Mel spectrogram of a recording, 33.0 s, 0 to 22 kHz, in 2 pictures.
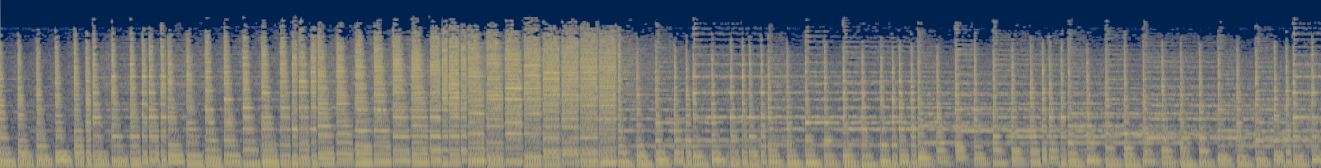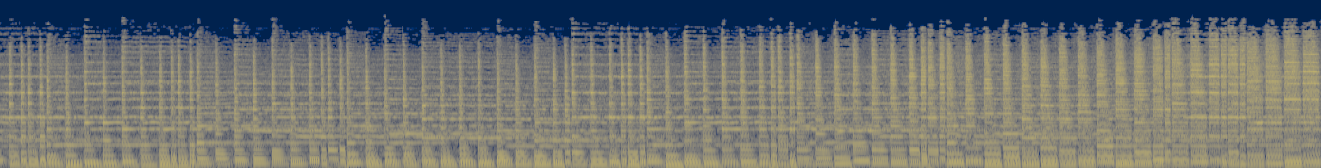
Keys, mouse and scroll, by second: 0.0 click, 1.1 alt+click, 1.9 click, 2.7 shift+click, 3.2 scroll down 1, 4.5 click, 6.6 shift+click, 7.7-9.0 drag, 9.8 click, 12.1 ctrl+b, 15.4 Tab, 15.8-16.9 scroll down 1, 16.9 click, 18.9 Tab, 19.6 click, 20.7 shift+click, 21.6 shift+click, 22.9 shift+click, 24.0 ctrl+b, 26.1 Tab, 26.9 click, 29.9 click, 30.5 click.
